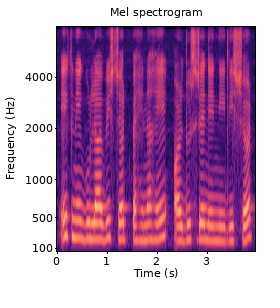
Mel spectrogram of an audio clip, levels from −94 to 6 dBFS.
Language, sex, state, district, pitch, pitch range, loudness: Hindi, female, Sikkim, Gangtok, 210 Hz, 195-225 Hz, -17 LUFS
